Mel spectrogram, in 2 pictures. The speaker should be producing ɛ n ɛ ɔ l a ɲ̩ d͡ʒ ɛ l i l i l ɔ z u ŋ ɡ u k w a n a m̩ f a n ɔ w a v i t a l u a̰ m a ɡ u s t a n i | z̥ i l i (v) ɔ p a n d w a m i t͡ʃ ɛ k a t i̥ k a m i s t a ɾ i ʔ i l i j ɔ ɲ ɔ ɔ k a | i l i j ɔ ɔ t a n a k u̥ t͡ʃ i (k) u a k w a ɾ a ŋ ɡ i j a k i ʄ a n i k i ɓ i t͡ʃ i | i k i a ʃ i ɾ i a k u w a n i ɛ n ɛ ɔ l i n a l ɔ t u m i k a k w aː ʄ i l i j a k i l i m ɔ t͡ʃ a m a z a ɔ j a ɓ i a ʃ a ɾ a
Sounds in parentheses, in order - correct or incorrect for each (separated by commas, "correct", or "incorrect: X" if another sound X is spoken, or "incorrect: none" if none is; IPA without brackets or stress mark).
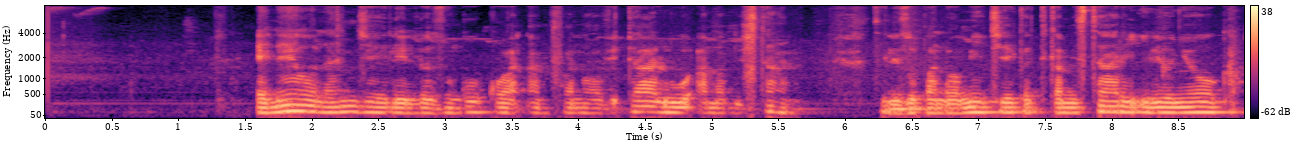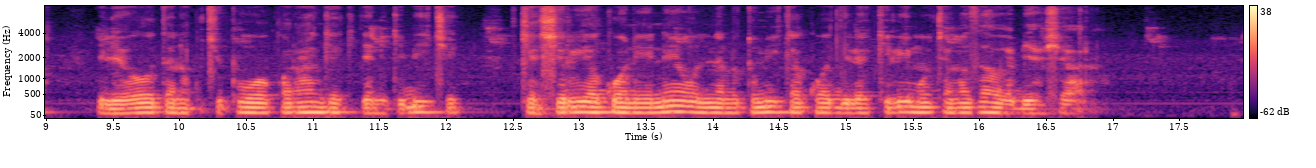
incorrect: z, incorrect: p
